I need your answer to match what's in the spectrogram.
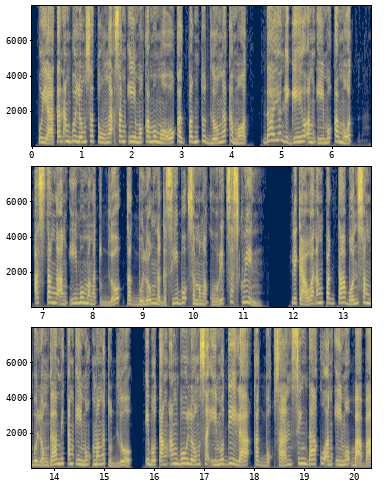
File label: Ilonggo Voice Sample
